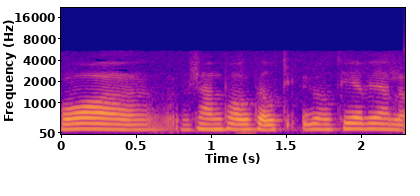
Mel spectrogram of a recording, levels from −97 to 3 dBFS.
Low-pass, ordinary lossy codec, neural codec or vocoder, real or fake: 5.4 kHz; MP3, 32 kbps; codec, 16 kHz, 6 kbps, DAC; fake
